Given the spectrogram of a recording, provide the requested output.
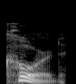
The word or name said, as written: cord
